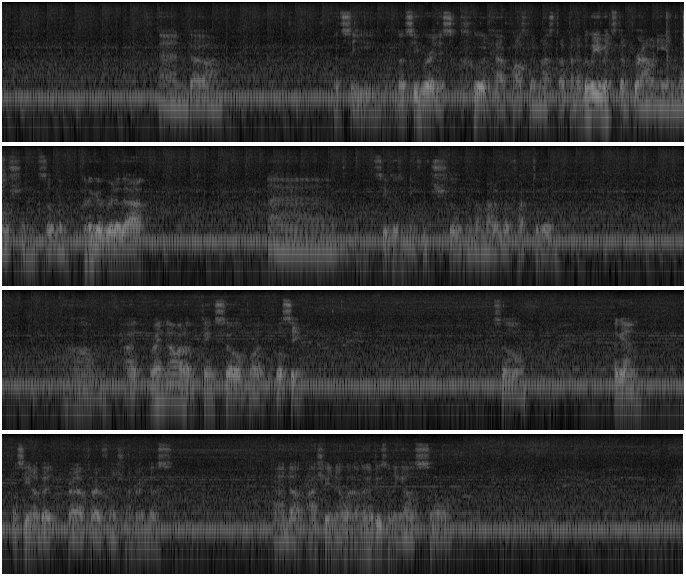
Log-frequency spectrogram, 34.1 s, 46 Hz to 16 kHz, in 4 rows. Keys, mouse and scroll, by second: 0.0 Escape, 0.0 right click, 1.9 click, 3.6-9.1 click, 12.8 click, 14.1-14.7 scroll down 1, 14.7-15.4 scroll down 1, 15.4-16.5 scroll down 1, 21.2 click, 27.2 click, 28.6-29.2 scroll down 1, 29.2 middle click, 29.2 scroll down 2, 31.3 right click, 33.5 middle click.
